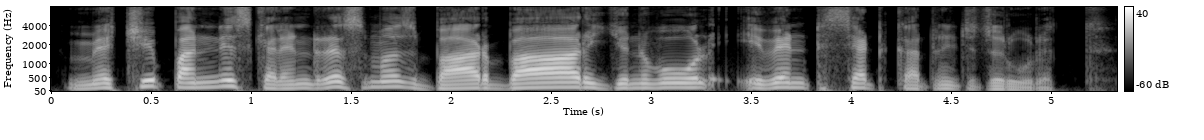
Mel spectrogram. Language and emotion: Kashmiri, neutral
